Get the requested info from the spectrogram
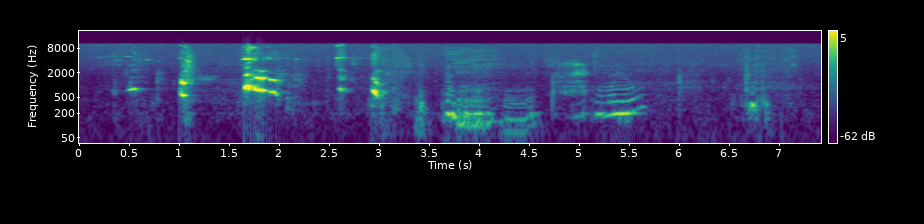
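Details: Two dogs, Amor and Queenie, squabbling indoors after one steals a bone and then provokes the other: sharp yelps, low rumbling growls and a rising whine, with mixed bursts of vocal noise.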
